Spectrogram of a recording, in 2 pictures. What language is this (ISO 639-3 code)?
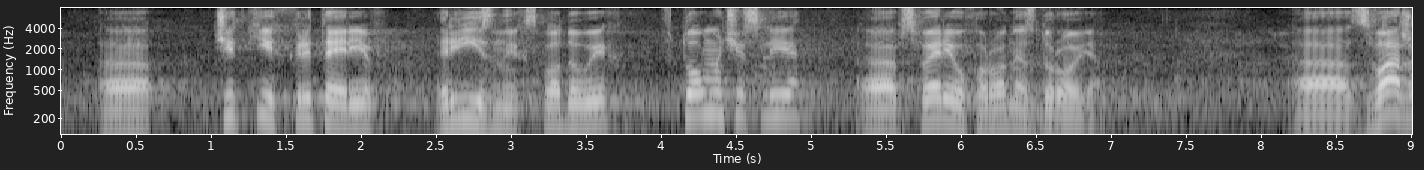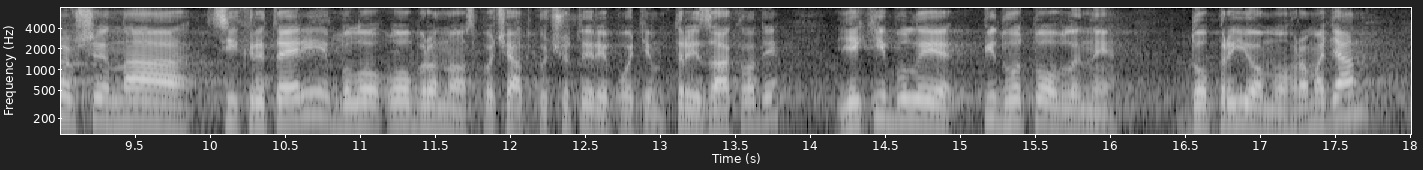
ukr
